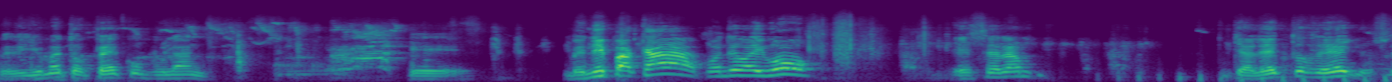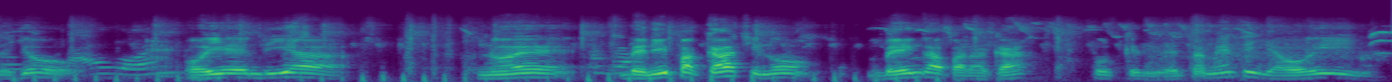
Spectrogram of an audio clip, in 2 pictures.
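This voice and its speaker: A man with a high pitch and bright, sharp tone moves at a moderate pace, his pitch swinging very widely between long, frequent pauses. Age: 70s. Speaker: elderly local resident. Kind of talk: interview.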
